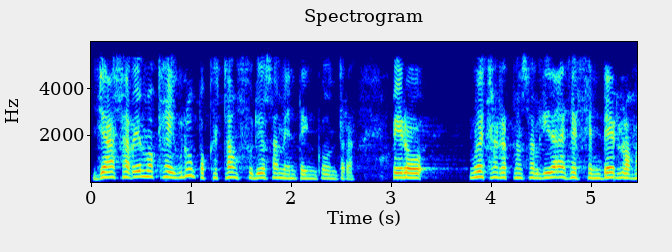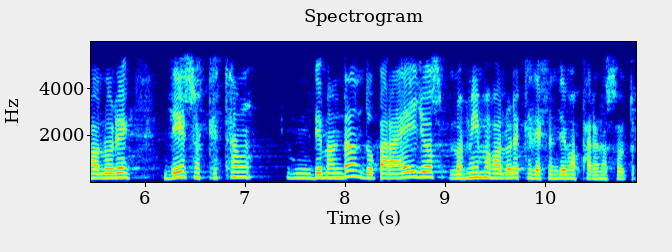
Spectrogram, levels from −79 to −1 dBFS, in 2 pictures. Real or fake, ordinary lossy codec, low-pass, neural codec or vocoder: fake; none; 5.4 kHz; vocoder, 22.05 kHz, 80 mel bands, HiFi-GAN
